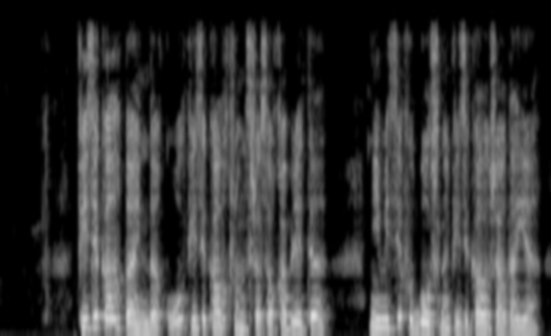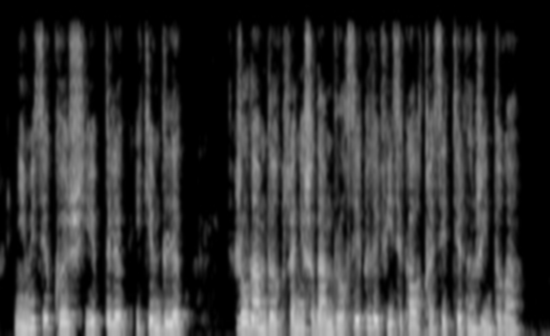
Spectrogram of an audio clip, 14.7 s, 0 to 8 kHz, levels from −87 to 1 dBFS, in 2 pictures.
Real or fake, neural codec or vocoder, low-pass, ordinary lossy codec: real; none; 7.2 kHz; none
